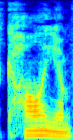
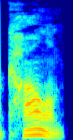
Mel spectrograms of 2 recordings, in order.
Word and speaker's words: column: It is not only from untaught speakers that we hear such sllovenly articulations as colium for column and pretty for pretty, but even great ortors occasionally offend quite as unblushingly as less noted mortals.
